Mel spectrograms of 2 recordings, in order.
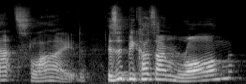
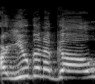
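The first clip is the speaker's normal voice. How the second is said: put-on pushy, nervous, loud, anxious, high voice; 7 semitones higher, 3 dB louder than usual. Retelling a woman on a plane pressing the speaker to leave; imitating a loud woman. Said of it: "she was being so loud".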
